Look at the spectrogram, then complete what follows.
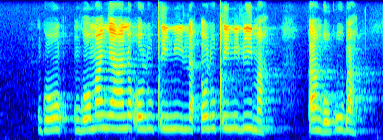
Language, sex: Xhosa, female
